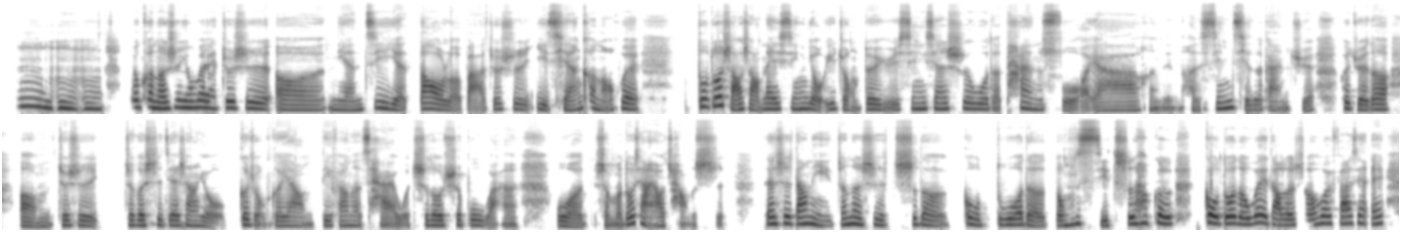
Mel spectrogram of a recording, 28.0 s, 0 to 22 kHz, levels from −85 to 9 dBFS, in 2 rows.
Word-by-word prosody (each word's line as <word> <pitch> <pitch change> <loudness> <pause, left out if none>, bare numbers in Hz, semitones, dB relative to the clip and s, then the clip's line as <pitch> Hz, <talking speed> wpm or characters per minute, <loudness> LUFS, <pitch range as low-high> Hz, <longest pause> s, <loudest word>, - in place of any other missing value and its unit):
嗯 285 -3 +1
嗯 220 -3 +3
嗯， 200 -1 -2 0.3
有 255 - +3
可 255 +1 +3
能 215 -1 +7
是 255 +3 0
因 235 -1 +5
为 235 -3 +3
就 235 0 +3
是， 220 -4 0
呃， 170 -1 -2
年 165 -1 -5
纪 220 +2 0
也 175 - -1
到 200 -2 +4
了 160 -2 -3
吧。 - - -4
就 - - -6
是 190 -2 -6
以 175 -3 -2
前 160 +4 -1
可 225 -1 0
能 175 - -3
会 200 -2 +1 0.6
多 275 0 +3
多 305 +3 +7
少 315 - +3
少 200 - 0
内 195 0 0
心 200 0 -1
有 190 - -1
一 190 - -3
种 200 - -6
对 185 -2 0
于 - - -7
新 200 +2 -2
鲜 205 -2 -1
事 210 0 -1
物 195 -1 -1
的 - - -7
探 200 -5 -2
索 175 - -3
呀， 150 0 -5
很 220 - -10 0.3
很 - - -9
新 210 +3 0
奇 230 -9 +1
的 170 +1 -6
感 - - -7
觉。 - - -9 0.3
会 215 - +1
觉 175 -4 0
得， 180 0 +2 0.3
嗯， 145 -2 -2
就 180 - 0
是 175 -3 -3 0.3
这 185 - -2
个 185 - +3
世 195 +1 -2
界 180 0 0
上 180 -1 -2
有 155 -3 -5
各 205 - +1
种 180 - -6
各 165 - -5
样 165 -1 -4
地 175 -1 -4
方 170 -1 -5
的 170 - -6
菜， - - -1
我 - - -7
吃 - - -2
都 180 -1 +2
吃 185 - -1
不 185 -1 -4
完， - - -5 0.6
我 150 -5 0
什 - - -2
么 - - -4
都 230 +4 +4
想 245 -3 +1
要 160 - -1
尝 - - -6
试， - - -4 0.4
但 235 - +4
是 250 +1 +3
当 230 +1 +5
你 180 -7 -1
真 210 +4 0
的 230 -2 +4
是 200 -3 -1
吃 220 - 0
的 185 -4 -1
够 220 -4 +1
多 205 0 +2
的 160 -5 0
东 175 +3 +1
西， 235 -7 +4
吃 235 - +3
到 250 +2 +3
够 270 - +6 0.4
够 270 -3 +10
多 245 0 +8
的 225 -3 +4
味 265 +4 +6
道 200 -3 +3
的 190 0 +3
时 - - -11
候， 200 - 0
会 255 0 +4
发 245 0 +2
现， 260 0 -1
诶， 235 +2 -1
195 Hz, 245 characters per minute, -22 LUFS, 175-225 Hz, 0.6 s, 够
